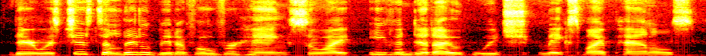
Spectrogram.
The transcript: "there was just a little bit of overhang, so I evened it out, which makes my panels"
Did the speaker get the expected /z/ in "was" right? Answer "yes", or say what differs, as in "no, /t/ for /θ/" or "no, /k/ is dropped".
yes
